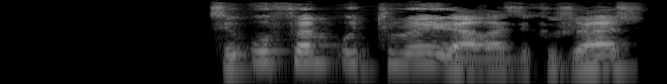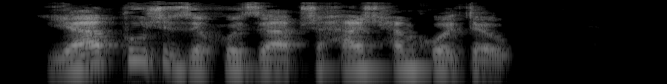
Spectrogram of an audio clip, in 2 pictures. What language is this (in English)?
Kabardian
